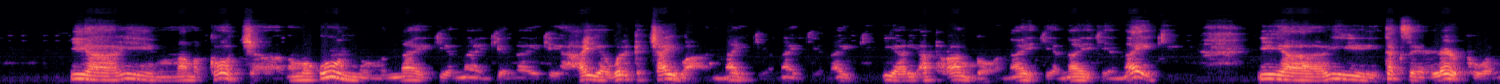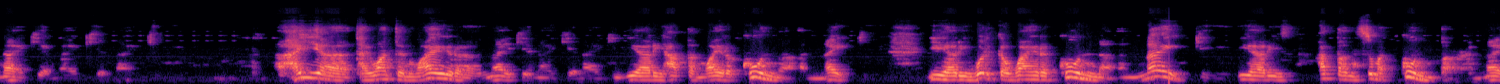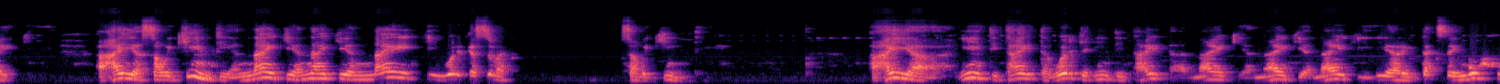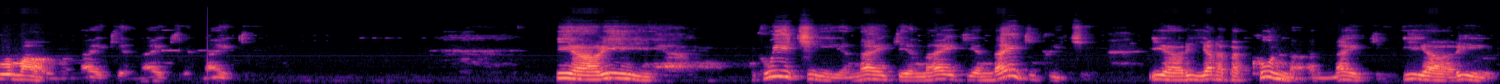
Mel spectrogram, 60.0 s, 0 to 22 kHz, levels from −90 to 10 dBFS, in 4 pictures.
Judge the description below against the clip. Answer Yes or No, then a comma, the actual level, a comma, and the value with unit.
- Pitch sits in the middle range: Yes, medium, 165 Hz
